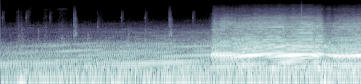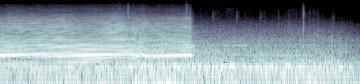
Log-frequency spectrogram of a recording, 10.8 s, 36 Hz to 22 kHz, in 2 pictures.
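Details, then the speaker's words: BMW E92 M3 after replacing a cracked carbon/glass intake plenum window with thinner Lexan, fixing a vacuum leak, under acceleration while driving: clean, rising intake roar, louder than before, no hiss or stumble. Healthy induction sound. "so my theory was right the glass plenum is louder with the thinner glass it sounds better too"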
